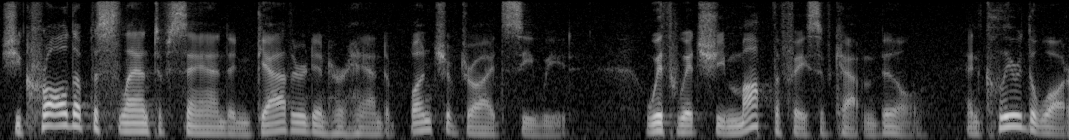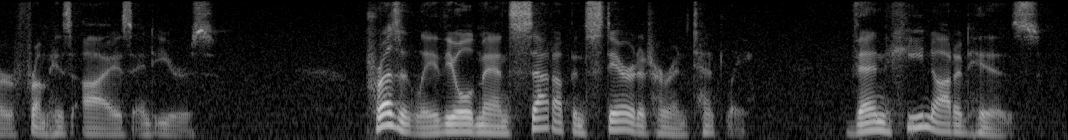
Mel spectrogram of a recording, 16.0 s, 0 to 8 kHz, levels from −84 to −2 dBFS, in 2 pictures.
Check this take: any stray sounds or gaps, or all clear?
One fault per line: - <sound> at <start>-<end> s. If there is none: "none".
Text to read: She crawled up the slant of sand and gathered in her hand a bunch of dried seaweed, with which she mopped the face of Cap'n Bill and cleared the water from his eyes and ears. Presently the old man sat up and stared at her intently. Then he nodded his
none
